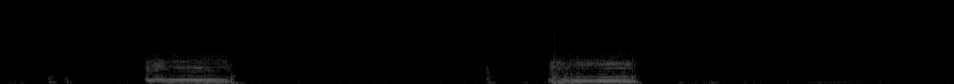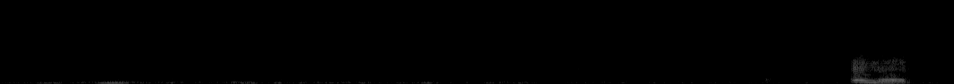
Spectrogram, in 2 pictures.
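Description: Three loud rattling snores, spaced irregularly, over a quiet room hum; ordinary snoring.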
